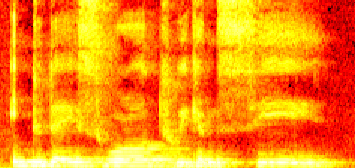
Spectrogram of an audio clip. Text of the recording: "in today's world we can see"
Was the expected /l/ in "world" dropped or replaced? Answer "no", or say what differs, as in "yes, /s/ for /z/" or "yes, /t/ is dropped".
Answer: no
